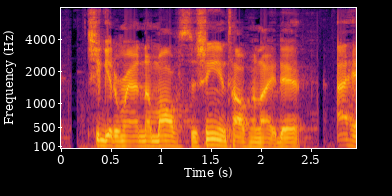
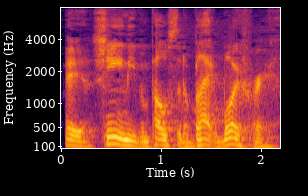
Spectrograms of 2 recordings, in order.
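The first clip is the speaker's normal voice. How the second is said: ordinary talk, nothing marked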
